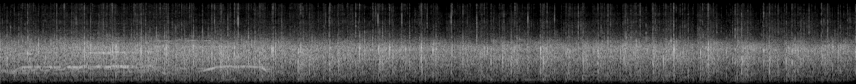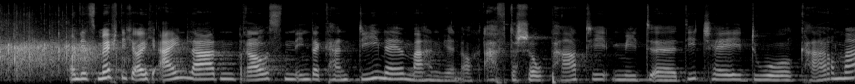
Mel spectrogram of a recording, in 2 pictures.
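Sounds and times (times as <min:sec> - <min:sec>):
audience applause: 0:00.0 - 0:09.8
speech: 0:09.3 - 0:17.1.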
